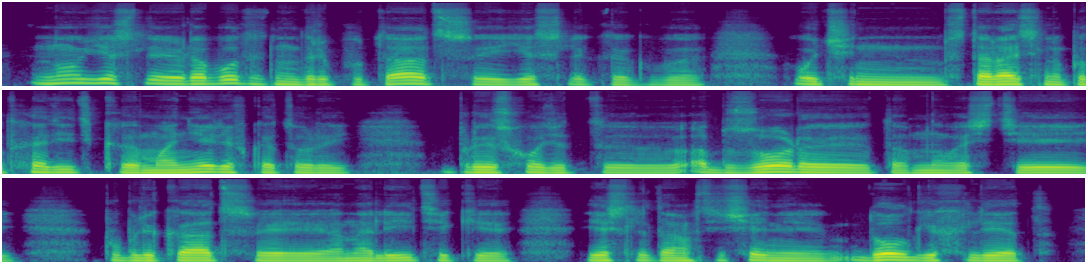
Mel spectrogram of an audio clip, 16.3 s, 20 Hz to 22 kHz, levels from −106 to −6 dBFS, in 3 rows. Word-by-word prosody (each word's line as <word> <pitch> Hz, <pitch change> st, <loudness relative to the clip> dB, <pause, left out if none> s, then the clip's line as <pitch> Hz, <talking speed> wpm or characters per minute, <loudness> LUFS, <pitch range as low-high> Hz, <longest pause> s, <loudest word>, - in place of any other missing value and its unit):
Но 170 Hz, +3 st, -3 dB
если 175 Hz, -3 st, -2 dB
работать 145 Hz, -2 st, 0 dB
над 120 Hz, -2 st, -2 dB
репутацией, 120 Hz, +2 st, 0 dB
если, 120 Hz, +1 st, -5 dB
как 110 Hz, -1 st, -8 dB
бы, 105 Hz, -1 st, -7 dB, 0.4 s
очень 115 Hz, -6 st, -2 dB
старательно 125 Hz, -1 st, +4 dB
подходить 120 Hz, +1 st, -2 dB
к 115 Hz, -2 st, 0 dB
манере, 120 Hz, +5 st, +3 dB
в -, -, -20 dB
которой 110 Hz, -2 st, -3 dB, 0.5 s
происходят, 120 Hz, -3 st, 0 dB
э, 110 Hz, -1 st, -2 dB
обзоры 120 Hz, -1 st, +4 dB
там 110 Hz, 0 st, -5 dB
новостей, 110 Hz, +1 st, 0 dB, 0.4 s
публикации, 115 Hz, -2 st, +1 dB
аналитики. 110 Hz, 0 st, -2 dB, 0.3 s
Если 120 Hz, 0 st, -1 dB
там 115 Hz, -1 st, 0 dB
в -, -, -15 dB
течение 115 Hz, -3 st, -1 dB
долгих 130 Hz, 0 st, +3 dB
лет 115 Hz, -2 st, 0 dB
115 Hz, 105 wpm, -24 LUFS, 110-125 Hz, 0.5 s, старательно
